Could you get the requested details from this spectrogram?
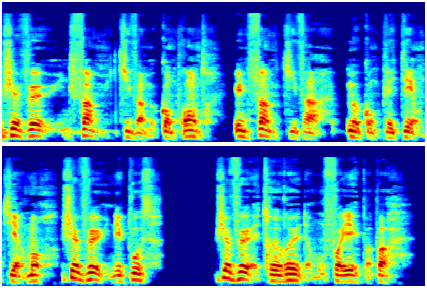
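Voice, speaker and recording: In a put-on character voice, a man talks at a moderate pace, his raspy, fairly high pitch swinging very widely. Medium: fan dub. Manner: warm, relaxed.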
